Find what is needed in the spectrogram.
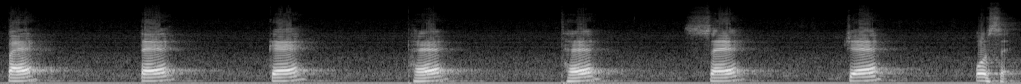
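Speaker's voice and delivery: each ending sound said alone, slowly, with pauses; teacher sounds out the ending sounds clearly; sounds read out one by one. Shown as a demonstration. Teacher to students, listing ending sounds one by one. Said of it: "sound आपका".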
